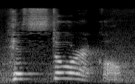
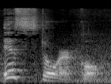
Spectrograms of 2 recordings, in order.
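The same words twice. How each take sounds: First: The word starts with an audible H sound. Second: The word starts with a vowel, no H. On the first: "H is pronounced" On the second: "H is silent"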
